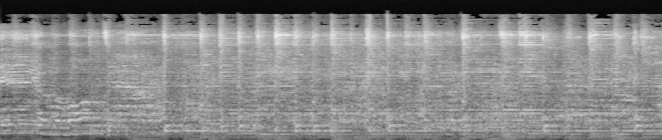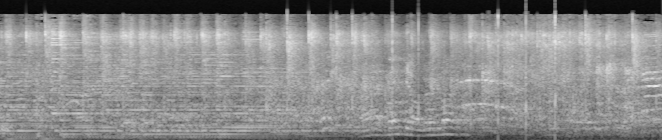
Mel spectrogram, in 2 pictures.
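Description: A live country band plays the close of a song on acoustic guitars with vocals, the guitars strummed in an even rhythm. The music stops about thirteen seconds in, giving way to voices in the room.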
